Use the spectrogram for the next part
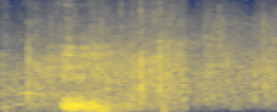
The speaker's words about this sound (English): Thank you for clapping. You have no idea whether it's going to be any good or not, but you clapped anyways. Thank you.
